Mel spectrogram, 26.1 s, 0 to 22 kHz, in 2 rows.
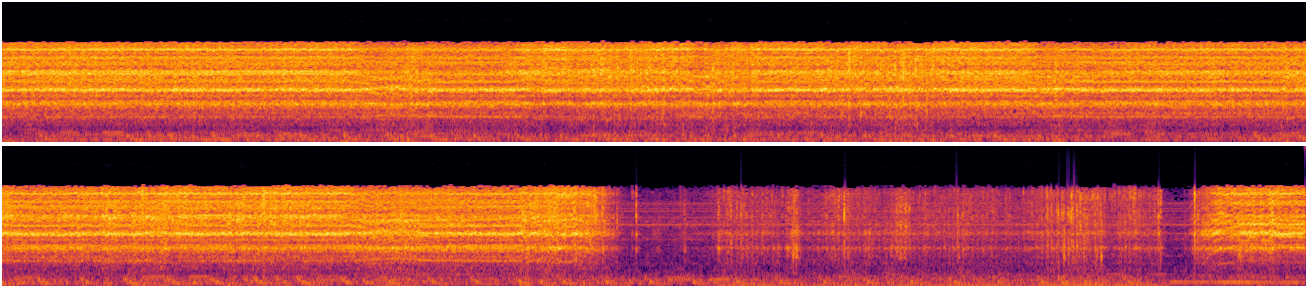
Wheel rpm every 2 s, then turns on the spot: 160, 160, 160, 160, 160, 160, 160, 160, 160, 90, 20, 20, 70.
20-24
